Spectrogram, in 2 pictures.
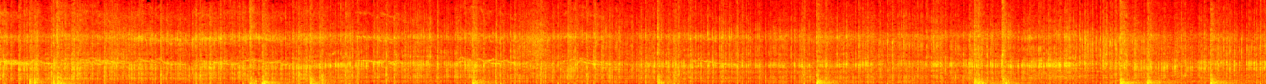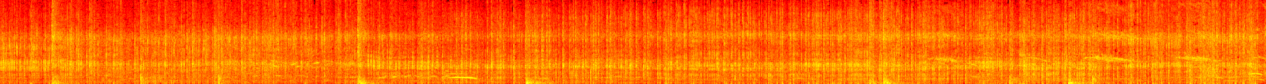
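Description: Consumer fireworks going off: sharp bangs at irregular intervals, sometimes several a second, over continuous crackling from bursting aerial stars and firecrackers.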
